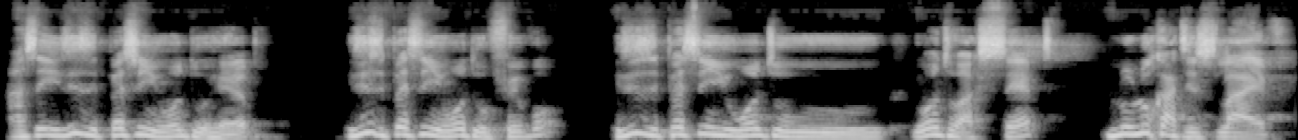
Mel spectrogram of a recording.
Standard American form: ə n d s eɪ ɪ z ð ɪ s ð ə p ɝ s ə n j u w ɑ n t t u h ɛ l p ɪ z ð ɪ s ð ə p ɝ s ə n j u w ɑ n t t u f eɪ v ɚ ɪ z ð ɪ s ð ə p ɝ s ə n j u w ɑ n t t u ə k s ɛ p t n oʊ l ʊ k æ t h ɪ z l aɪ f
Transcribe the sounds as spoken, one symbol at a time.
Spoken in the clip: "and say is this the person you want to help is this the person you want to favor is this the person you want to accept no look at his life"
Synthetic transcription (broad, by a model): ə n s eɪ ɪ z ð ɪ s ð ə p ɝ s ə n j u w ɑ n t t u h ɛ l p ɪ z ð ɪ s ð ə p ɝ s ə n j u w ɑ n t t u f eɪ v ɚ ɪ z ð ɪ s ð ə p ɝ s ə n j u w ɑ n t t u ə k s ɛ p t l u l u k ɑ t h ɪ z l aɪ f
